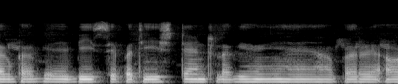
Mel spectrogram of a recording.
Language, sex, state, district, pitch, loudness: Hindi, male, Maharashtra, Washim, 120 Hz, -17 LUFS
